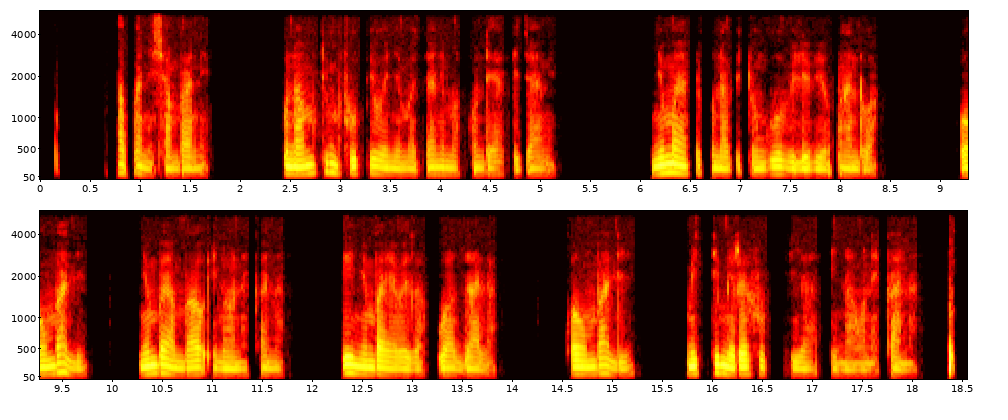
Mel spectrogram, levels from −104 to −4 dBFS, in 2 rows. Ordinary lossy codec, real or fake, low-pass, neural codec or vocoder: AAC, 48 kbps; real; 5.4 kHz; none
